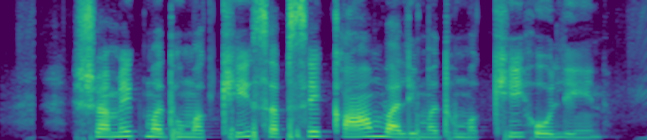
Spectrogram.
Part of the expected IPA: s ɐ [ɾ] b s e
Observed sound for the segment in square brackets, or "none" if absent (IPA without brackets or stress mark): none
